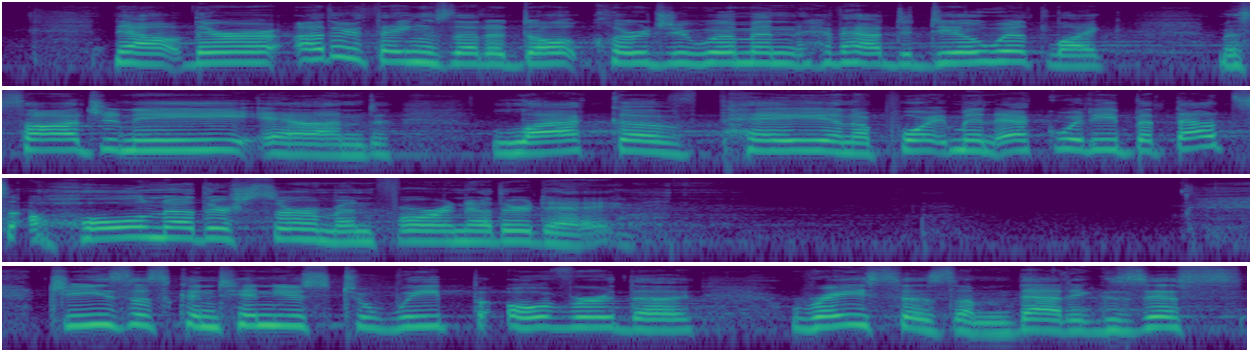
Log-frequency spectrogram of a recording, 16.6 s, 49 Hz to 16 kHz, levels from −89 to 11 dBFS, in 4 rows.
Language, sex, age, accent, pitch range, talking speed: English, female, 50-69, American, 225-260 Hz, 150 wpm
